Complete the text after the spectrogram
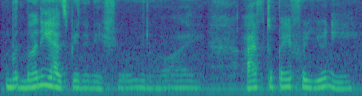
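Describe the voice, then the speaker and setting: Young woman, from Brazil, hesitant, flat monotone, hum and noise behind. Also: fairly low pitch, rough recording. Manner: hesitant, halting, with many restarts and sighs. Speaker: livestreamer. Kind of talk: personal talk to a live chat. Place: Melbourne, indoors.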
